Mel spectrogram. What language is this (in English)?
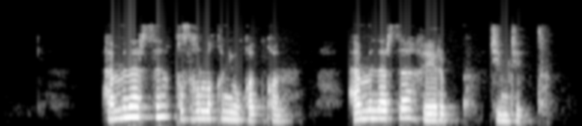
Uyghur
